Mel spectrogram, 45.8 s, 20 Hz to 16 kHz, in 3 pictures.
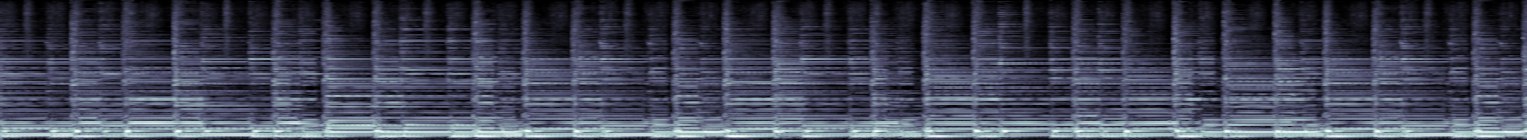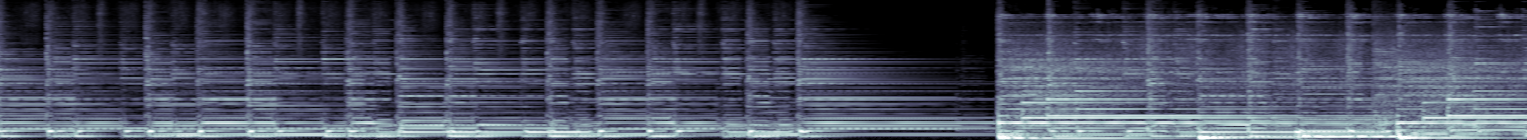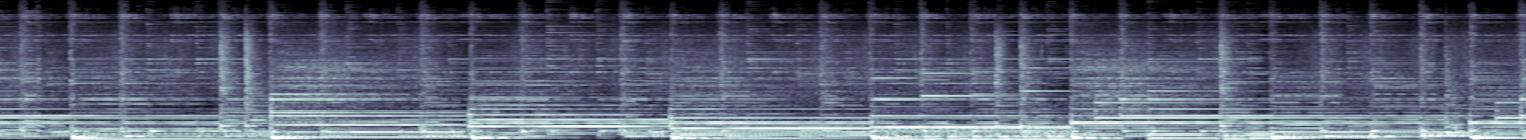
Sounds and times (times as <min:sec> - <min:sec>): Music: 0:00.0 - 0:45.8.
